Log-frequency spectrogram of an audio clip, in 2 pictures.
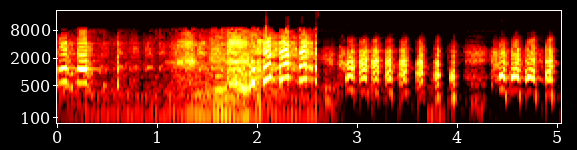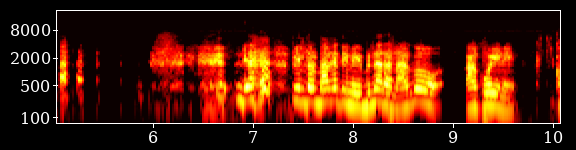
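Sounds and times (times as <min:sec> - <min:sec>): person laughing: 0:00.0 - 0:05.4.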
